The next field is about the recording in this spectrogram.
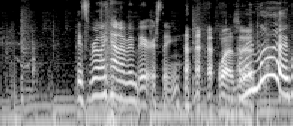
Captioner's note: laughs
